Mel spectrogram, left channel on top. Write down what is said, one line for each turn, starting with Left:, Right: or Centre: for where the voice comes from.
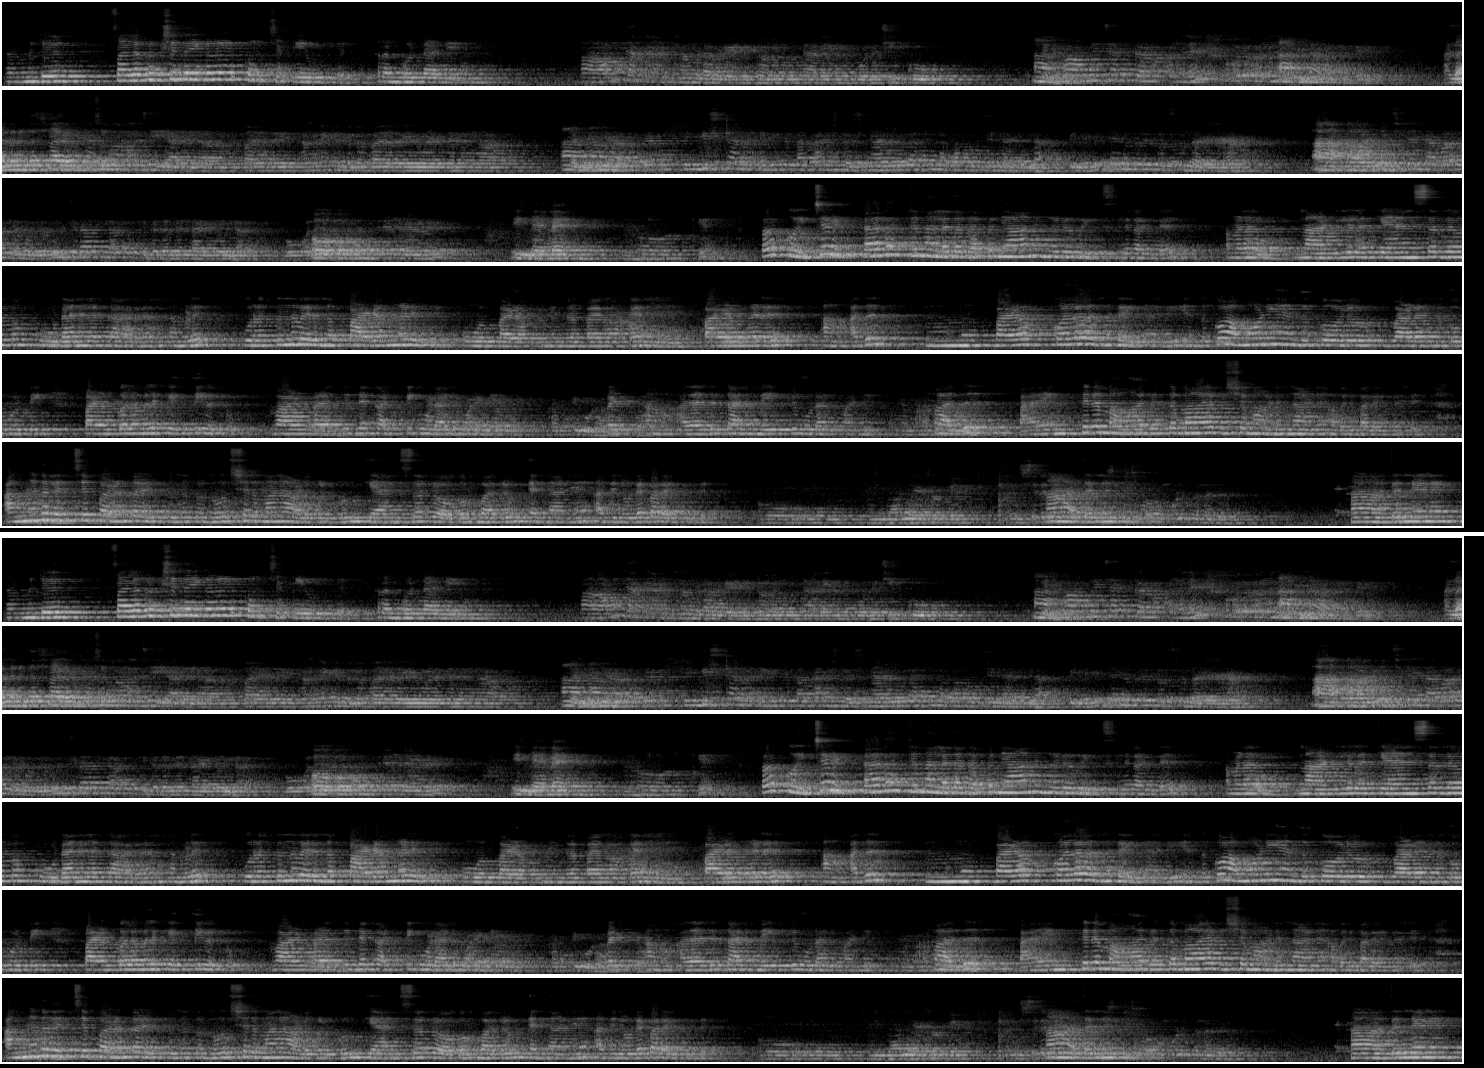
Right: മറ്റേ ഫലവൃക്ഷ തൈകള് കൊറച്ചൊക്കെ ഉണ്ട് റംബൂട്ടാൻ
Left: ആദ്യം ഞ ഞമ്മടെ അവിടെണ്ട്ടോ റംപൂട്ടാന് അത് പോലെ ചിക്കു പിന്നെ
Right: ആഹ്
Left: മാവ് ചക്ക അങ്ങനെ ഒരു അങ്ങനെക്കെണ്ടാവാറ്ണ്ട്
Right: ആഹ് ആഹ്
Left: അല്ലാത്ത
Right: പലവിധം
Left: കൃഷി
Right: ഫലവൃക്ഷത്ത്
Left: ആയിട്ട് ഞങ്ങളും അങ്ങനെ ചെയ്യാറില്ല പയറ് അങ്ങനെക്കെണ്ടല്ലോ പയറ്, വഴ്തനങ്ങ വെണ്ടക്ക
Right: ആഹ് ആഹ്
Left: അതൊക്കെ എനിക്കിഷ്ടാണ് വെണ്ടയ്ക്കൊക്കെ ണ്ടാക്കാനിഷ്ട ക്ഷെ ഞാനൊരു പ്രാവശ്യണ്ടാക്കാൻ നോക്കിട്ട്ണ്ടായിട്ടില്ല. പിന്നെ നിക്കയ്മക്കൊരു ഇൻട്രസ്റ്റു ണ്ടായില്ല <unintelligible>
Right: ആഹ് ആഹ് ആഹ്
Left: ഞാന് കുഴ്ച്ചി ട്ടാണ്ടാവാറില്ല പൊതുവെ കുഴിച്ചിടാറുല്ല. ച്ച്ട്ടതെറ്റെണ്ടായിട്ടൂല്ല അപ്പൊ അതിനോട്ള്ള
Right: ഓ ഓ
Left: താല്പര്യങ്ങനങ്ങട്‌ ഇല്ലാതായി.
Right: ഇല്ലല്ലേ
Left: ഉം
Right: ഓക്കെ പ്പൊ കുഴിച്ച്ട്ടാലെറ്റുംനല്ലതതാ അപ്പൊ ഞാനിന്നൊരു റീൽസ് ഇന്ന് കണ്ട് അമ്മളേ
Left: ഓഹ്
Right: നാട്ടില്ള്ള ക്യാൻസർ രോഗം കൂടാന്ള്ള കാരണം നമ്മള് പുറത്ത്ന്ന് വെര്ന്ന പഴങ്ങളില്ലേ പൂവംപഴം, നീന്ത്രപ്പഴംന്നൊക്കെ
Left: ആഹ് ആഹ്
Right: പഴങ്ങള്
Left: അതെ
Right: ആഹ് അത് മു പഴൊ കൊലവന്ന് കഴിഞ്ഞാല് എന്തൊ ക്കൊ അമോണിയ എന്തൊക്കോരു വളം
Left: ഉം
Right: എന്തൊക്കോ
Left: ഉം
Right: കൂട്ടി പഴക്കൊലമല് കെട്ടി വെക്കും. വാഴപ്പഴത്തിന്റെ
Left: അതെ
Right: കട്ടി കൂടാനുംമാണ്ടി
Left: പെട്ടെന്ന് പഴിക്കാൻ വേണ്ടി കട്ടി കൂടാൻ
Right: പെ
Left: വേണ്ടിട്ടോ
Right: ആഹ് അതായത് കനം വെയ്റ്റ് കൂടാനും മാണ്ടി
Left: ആഹ് ആഹ്
Right: അപ്പാത്
Left: ആഹ്
Right: ഭയങ്കര മാരകമായ വിഷമാണെന്നാണ് അവര്പറയുന്നത്. അങ്ങനെവെച്ച
Left: ആഹ് ആഹ്
Right: പഴം കഴി ക്ക്ന്ന തൊണ്ണൂറ് ശതമാനാള്കൾക്കും ക്യാൻസർ രോഗം വരും എന്നാണ് അതിലൂടെ പറയുന്നത്.
Left: ഓഹ് ഓഹ് എന്താലേ അതൊക്കെ.
Right: ഉം
Left: മനുഷ്യരെന്നെണല്ലോ
Right: ആഹ് അതന്നെ
Left: മനുഷ്യർക്ക് രോഗം കൊട്ക്കുന്നത്.
Right: ആഹ് അതെന്നെണ്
